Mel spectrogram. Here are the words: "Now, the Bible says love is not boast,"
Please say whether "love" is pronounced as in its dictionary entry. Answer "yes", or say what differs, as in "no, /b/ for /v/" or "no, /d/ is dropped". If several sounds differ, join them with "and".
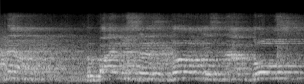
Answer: no, /v/ is dropped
